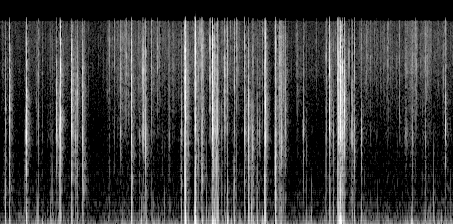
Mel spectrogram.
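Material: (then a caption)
Paper. A single thin, crumpled sheet of brown kraft paper is held in both hands and squeezed and crinkled with the fingertips and thumbs. The result is a run of dry, irregular crackles and crisp rustles, with a couple of sharper, louder snaps near the middle and late in the clip.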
